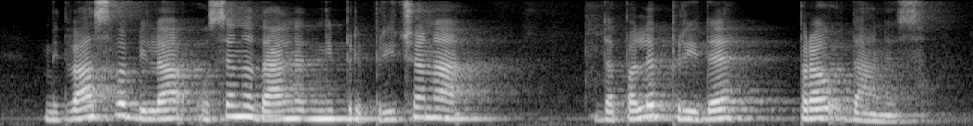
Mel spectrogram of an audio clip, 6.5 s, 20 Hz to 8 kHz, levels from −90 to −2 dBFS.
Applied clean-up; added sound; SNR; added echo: none; none; none; none.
